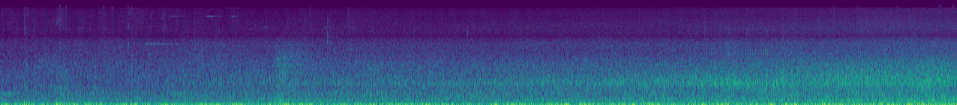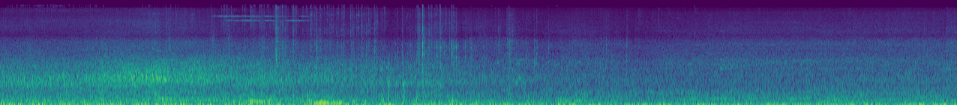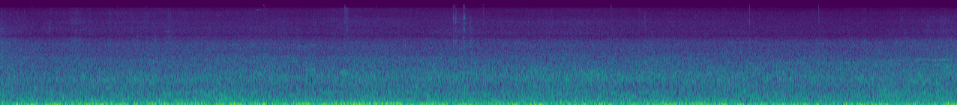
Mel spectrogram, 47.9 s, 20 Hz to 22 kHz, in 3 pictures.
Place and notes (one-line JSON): {"title": "Place Charles de Gaulle, Lille, France - (406) Soundwalk around La GrandPlace in Lille", "date": "2018-11-14 16:02:00", "description": "Binaural soundwalk around Place Charles de Gaulle (La Grand'Place) in Lille.\nrecorded with Soundman OKM + Sony D100\nsound posted by Katarzyna Trzeciak", "latitude": "50.64", "longitude": "3.06", "altitude": "29", "timezone": "Europe/Paris"}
